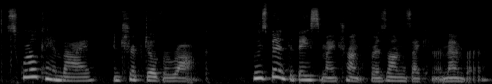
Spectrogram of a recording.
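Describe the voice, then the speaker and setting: A woman hosting a library storytime, reading a picture book aloud expressively with deliberate, dramatic pauses. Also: lowish voice, very animated, darkish tone.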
